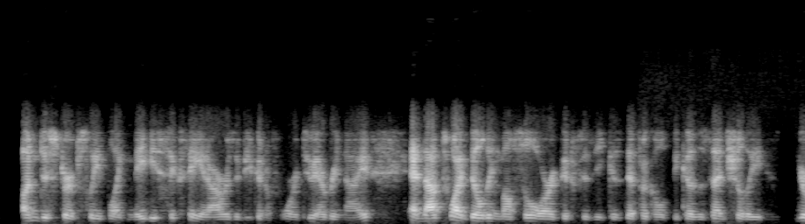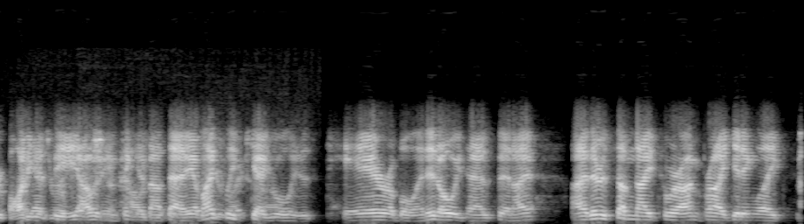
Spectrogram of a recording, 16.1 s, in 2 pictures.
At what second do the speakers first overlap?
8.3 s

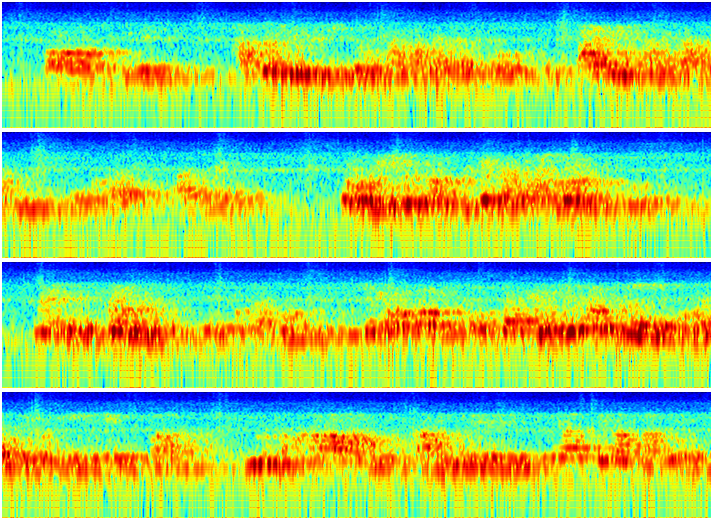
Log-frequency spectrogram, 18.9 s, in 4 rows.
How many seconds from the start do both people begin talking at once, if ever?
12.9 s

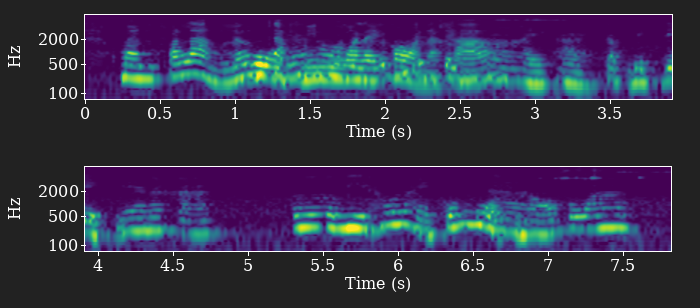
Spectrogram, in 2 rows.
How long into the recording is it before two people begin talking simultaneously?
1.0 s

